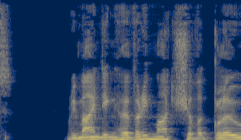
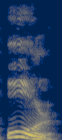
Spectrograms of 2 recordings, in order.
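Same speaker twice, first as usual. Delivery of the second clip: All stressed high and louder; great emphasis; 10 semitones higher, 5 dB louder than usual. Acted. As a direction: hit the word All hard. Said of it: "he repeated with great emphasis".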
